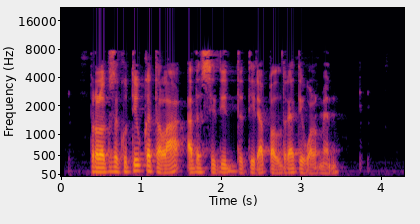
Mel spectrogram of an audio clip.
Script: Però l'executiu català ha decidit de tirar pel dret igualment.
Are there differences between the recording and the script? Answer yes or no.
no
